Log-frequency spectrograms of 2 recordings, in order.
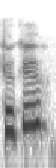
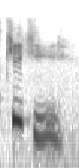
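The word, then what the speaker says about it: Keke: uh I guess I never realized that that C's name is pronounced cuckoo yeah I guess until now I had not paid attention to how Liu pronounces it yeah so yeah same because like brain said hey that's Kiki yeah like the monkey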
